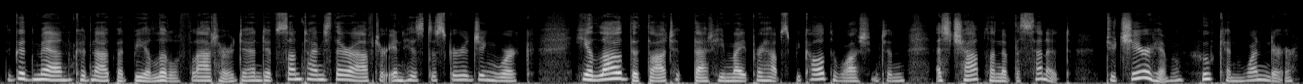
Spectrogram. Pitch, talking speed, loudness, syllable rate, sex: 190 Hz, 190 wpm, -19 LUFS, 5.4 syllables/s, female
